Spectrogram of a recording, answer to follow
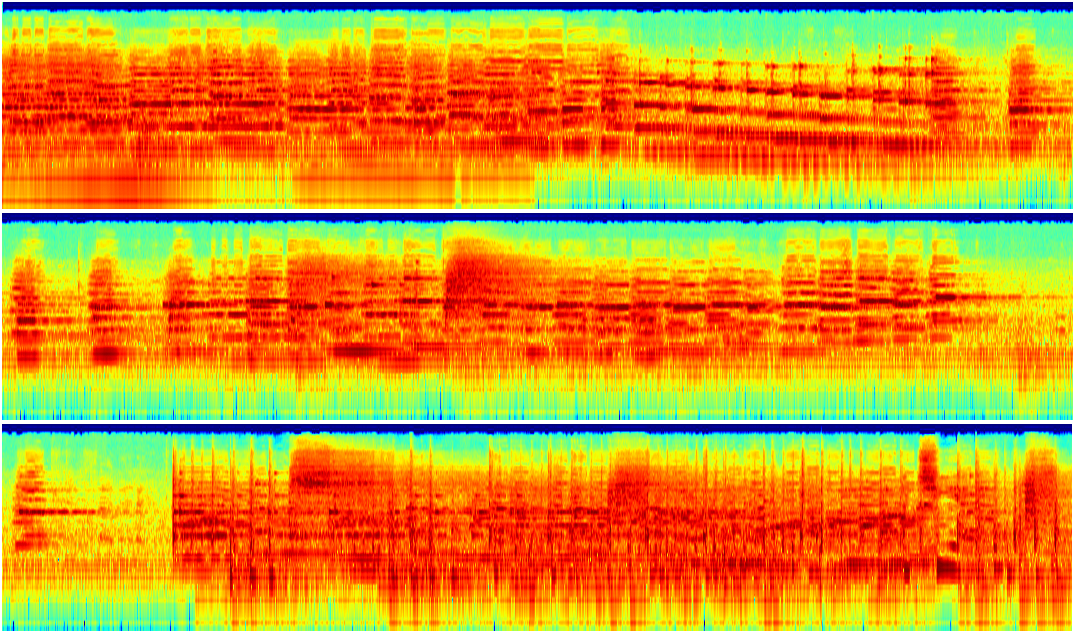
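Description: High school marching band playing its field show: brass with mallet percussion such as marimba from the front ensemble, including a falling run of notes a few seconds in. The music thins out and drops in level from about twenty seconds in, then the full band and drums come back in loudly about twenty-three seconds in.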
